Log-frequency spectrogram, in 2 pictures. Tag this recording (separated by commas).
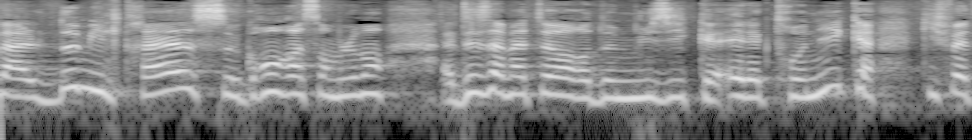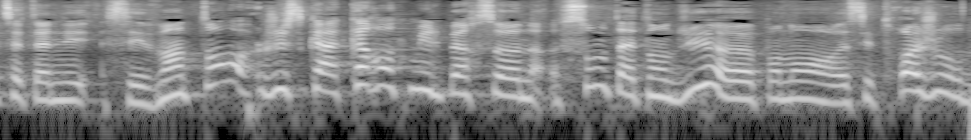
Speech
